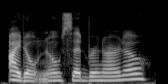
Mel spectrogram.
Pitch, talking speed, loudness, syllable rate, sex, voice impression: 190 Hz, 180 wpm, -20 LUFS, 5.2 syllables/s, female, feminine, adult-like, tensed, bright, clear, fluent, intellectual, calm, friendly, reassuring, elegant, lively, slightly strict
